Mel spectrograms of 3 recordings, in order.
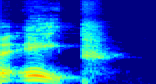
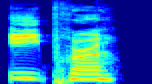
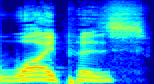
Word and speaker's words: Ypres: He's visited the World War One Yorkshire Trench in Ypres, or Wipers, which is what it was called by the Englishman that couldn't pronounce it back during the First World War.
